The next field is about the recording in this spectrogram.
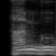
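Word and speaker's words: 하나: नेपाली उच्चारण यहाँ छै एकलाई हाना या हान भन्ने हान नेपाली अर्थ एक यस्तै दुइला भयो थुल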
